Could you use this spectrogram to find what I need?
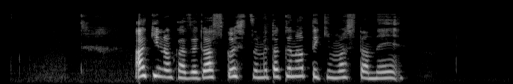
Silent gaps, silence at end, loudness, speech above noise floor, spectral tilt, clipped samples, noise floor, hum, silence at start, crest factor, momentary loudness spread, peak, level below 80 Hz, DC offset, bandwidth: none; 1.1 s; -22 LUFS; 52 dB; -1.5 dB/octave; under 0.1%; -73 dBFS; none; 1.35 s; 24 dB; 9 LU; 0 dBFS; -78 dBFS; under 0.1%; 11.5 kHz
